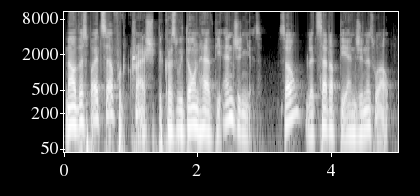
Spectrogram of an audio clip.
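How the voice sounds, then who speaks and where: A man's voice: medium pitch, sing-song, fairly quick, gravelly, darkish tone, no echo, studio quality. A man teaching a coding tutorial, steadily explaining each step aloud while working through the code. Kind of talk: screen-recorded coding walkthrough.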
